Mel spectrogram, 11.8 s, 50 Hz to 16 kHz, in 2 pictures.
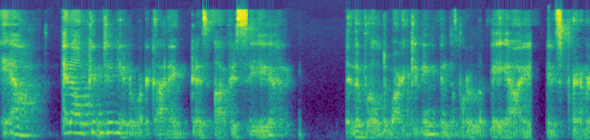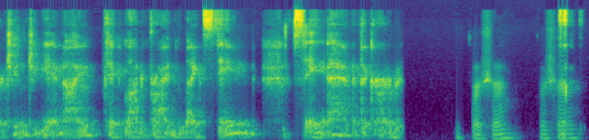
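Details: Adult woman with spasmodic dysphonia caused by neck trauma about 5 years ago; unable to speak for about 2 years; treated with Botox injections into the neck, which help but do not cure; spasmodic dysphonia.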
